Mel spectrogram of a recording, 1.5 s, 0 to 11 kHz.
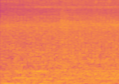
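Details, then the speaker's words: Audi A3 S-Line after replacing AC pipe valve and regassing, AC on at idle: steady even rush of air from both radiator fans, no rattle or rubbing, AC compressor engaging and blowing cold; fans running normally. "so the fans are running, both fans are running, and this is the AC pipe there."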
